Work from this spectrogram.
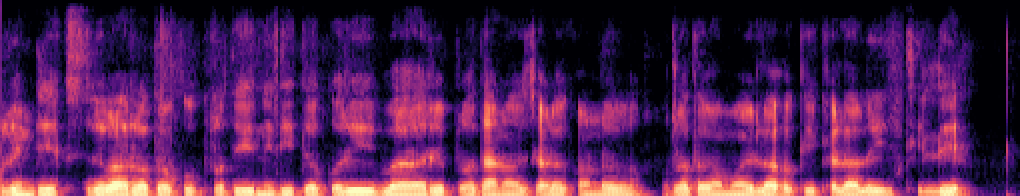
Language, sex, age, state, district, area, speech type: Odia, male, 45-60, Odisha, Kalahandi, rural, read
